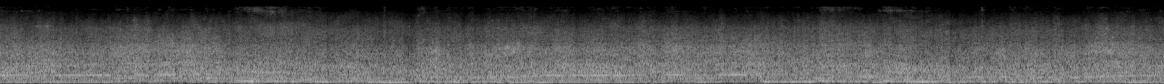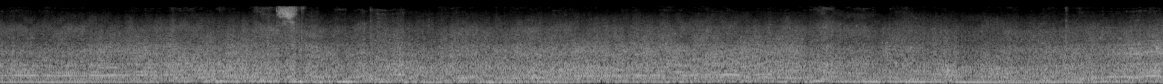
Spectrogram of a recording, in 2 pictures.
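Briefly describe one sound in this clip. Tyres rumble and scrape over loose dirt.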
